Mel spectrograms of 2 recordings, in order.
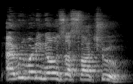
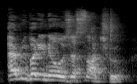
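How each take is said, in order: First: Pitched up and pressed harder; exasperated insistence; emphatic repeat. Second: Said in the usual way. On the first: Real, not acted. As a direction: drive the repeat home.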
